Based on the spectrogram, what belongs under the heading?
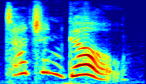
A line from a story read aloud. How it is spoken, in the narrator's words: cried Waldo, with a vast inhalation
